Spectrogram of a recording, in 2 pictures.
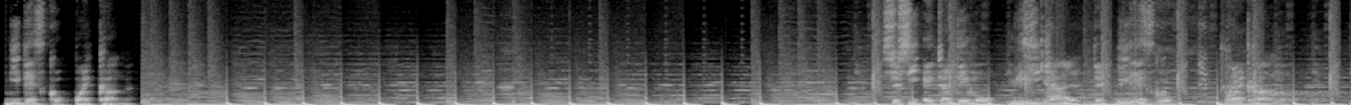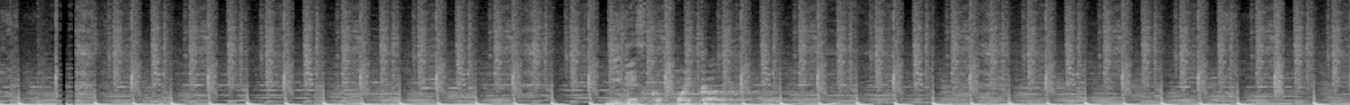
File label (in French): annonce radio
